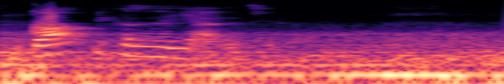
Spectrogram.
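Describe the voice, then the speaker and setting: There is noticeable background noise behind this woman's voice. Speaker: YouTube vlogger. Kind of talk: casual vlog storytelling. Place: home room. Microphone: webcam.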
